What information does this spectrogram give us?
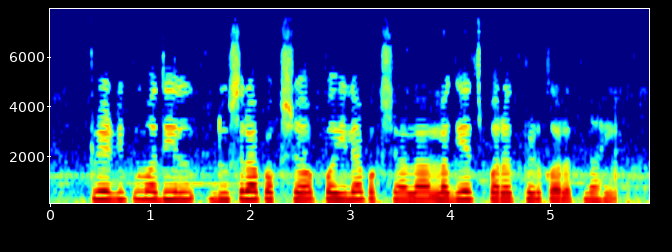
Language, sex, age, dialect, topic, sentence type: Marathi, female, 18-24, Varhadi, banking, statement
